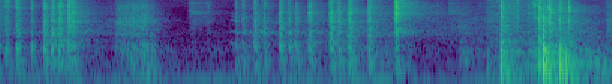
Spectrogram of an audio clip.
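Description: Scissors snip paper while trimming the edge of a handmade junk journal cover, with several soft crisp cuts and one louder close snip near the end. No voices.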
